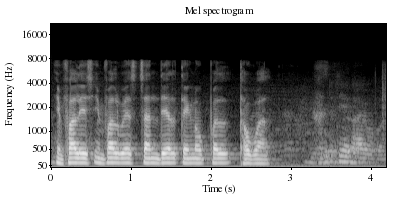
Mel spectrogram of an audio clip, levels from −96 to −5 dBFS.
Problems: background conversations at intervals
